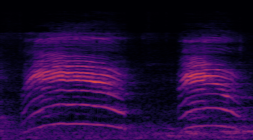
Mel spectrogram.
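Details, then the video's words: Rowdy pet cat meowing on demand: two loud, drawn-out meows, the first about a second long with an arched, slightly falling tone, the second shorter, separated by a brief pause in a quiet room. "Rowdy cat 🐈 on Demand"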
